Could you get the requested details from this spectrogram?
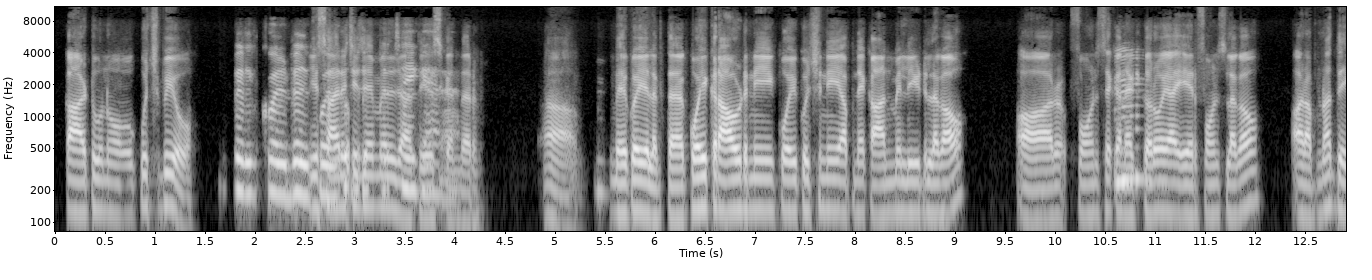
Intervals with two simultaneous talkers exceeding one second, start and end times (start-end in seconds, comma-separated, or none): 2.5-4.1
